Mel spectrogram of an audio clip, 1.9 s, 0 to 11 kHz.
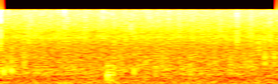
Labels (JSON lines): {"label": "biophony", "recorder": "SoundTrap 300"}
